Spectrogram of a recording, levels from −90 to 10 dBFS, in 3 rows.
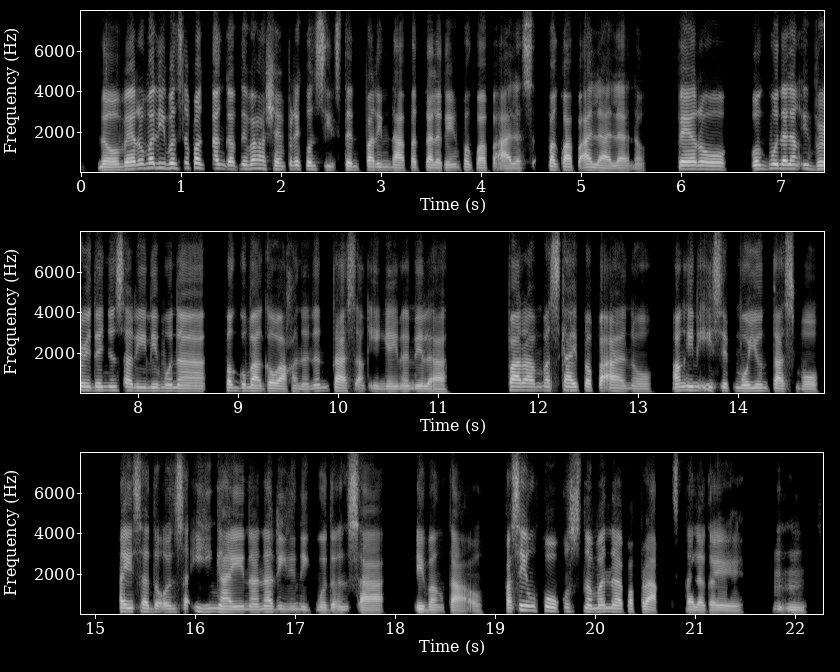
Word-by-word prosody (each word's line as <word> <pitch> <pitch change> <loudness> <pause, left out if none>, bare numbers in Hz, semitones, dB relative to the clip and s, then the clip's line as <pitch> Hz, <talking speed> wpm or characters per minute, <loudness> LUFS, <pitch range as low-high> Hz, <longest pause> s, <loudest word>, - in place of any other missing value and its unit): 'no? 140 -1 +3
Pero 180 +7 +3
maliban 230 0 +3
sa 235 +2 -7
pagtanggap, 205 -5 +1
'di 190 - -1
ba 205 0 +1
siyempre 175 0 -2
consistent 160 -3 -2
pa 150 0 +1
rin 140 -1 -5
dapat 125 +1 +1
talaga 130 -1 +1
yung 130 +1 -5
pagpapaalas 115 -4 -1
pagpapaalala, 130 -6 +1
'no? - - -12 0.2
Pero 175 -3 +4 0.2
huwag 185 0 0
mo 205 - +3
nalang 195 -1 +3
i-burden 170 -3 0
yung 170 - -2
sarili 150 -3 0
mo 145 - -2
na 130 -2 +1 0.2
'pag 150 -1 +1
gumagawa 135 -4 +2
ka 125 - -8
na 120 0 -7
ng 145 +2 -5
task, 140 -5 +1
ang - - -14
ingay 120 -1 -4
na 125 - -1
nila, 120 -4 0 0.6
para 170 -2 +5
mas 165 0 -3
kahit 170 -1 +2
papaano 130 -6 0 0.2
ang 160 +3 +2
iniisip 160 -2 -1
mo 140 -1 +1
yung 145 0 -2
task 130 -2 0
mo 115 -1 -1 0.5
kaysa 160 -1 +3
doon 145 0 -1
sa - - -4
ingay 145 -5 +1
na 130 - +1
naririnig 130 -2 -3
mo 120 -1 -4
doon 125 0 -2
sa 110 -4 +2 0.3
ibang 125 -3 +2
tao. 100 -1 0 0.2
Kasi 215 +7 +4
yung 205 - -1
focus 170 -4 0
naman 155 +1 +1
napa-practice 140 -3 0
talaga 120 -1 -1
eh, 110 -1 -1 0.3
mm, 115 -1 -5
145 Hz, 175 wpm, -22 LUFS, 125-170 Hz, 0.6 s, para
